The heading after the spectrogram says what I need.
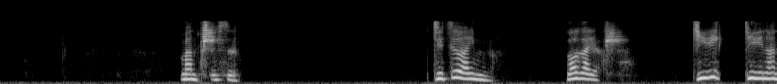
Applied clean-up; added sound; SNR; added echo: neural diffusion model UNIVERSE++.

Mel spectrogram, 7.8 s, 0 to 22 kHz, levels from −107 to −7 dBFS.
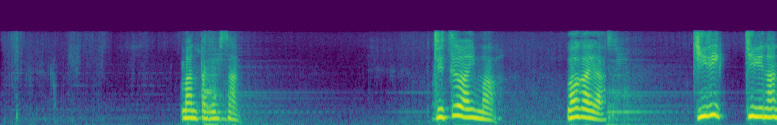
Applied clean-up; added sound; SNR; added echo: neural separator model SepFormer DNS4.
